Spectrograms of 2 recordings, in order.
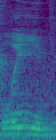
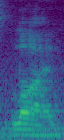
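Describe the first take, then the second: First: The vowel sounds like the word 'lee'. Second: The vowel sounds like the word 'lie'. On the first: The speaker calls it right. "it's lead because that's how it's pronounced" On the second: The speaker calls it wrong. "which you'd pronounce lied"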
